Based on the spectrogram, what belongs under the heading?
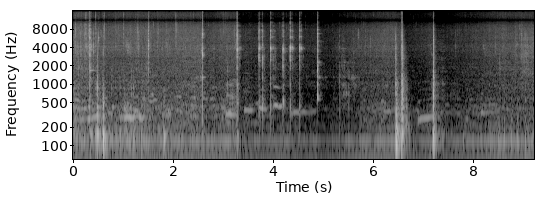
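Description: Tuna burger patties frying in hot oil in a stainless steel skillet: a steady sizzle with scattered sharp clicks and a couple of louder knocks, as spoonfuls of the mixture are dropped into the pan. The sizzle dies down about halfway through and picks up again near the end as another patty goes in.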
